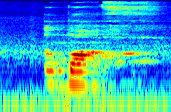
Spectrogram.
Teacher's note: Kata pertama tidak mendapatkan tekanan dan suku kata kedua mendapatkan tekanan.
